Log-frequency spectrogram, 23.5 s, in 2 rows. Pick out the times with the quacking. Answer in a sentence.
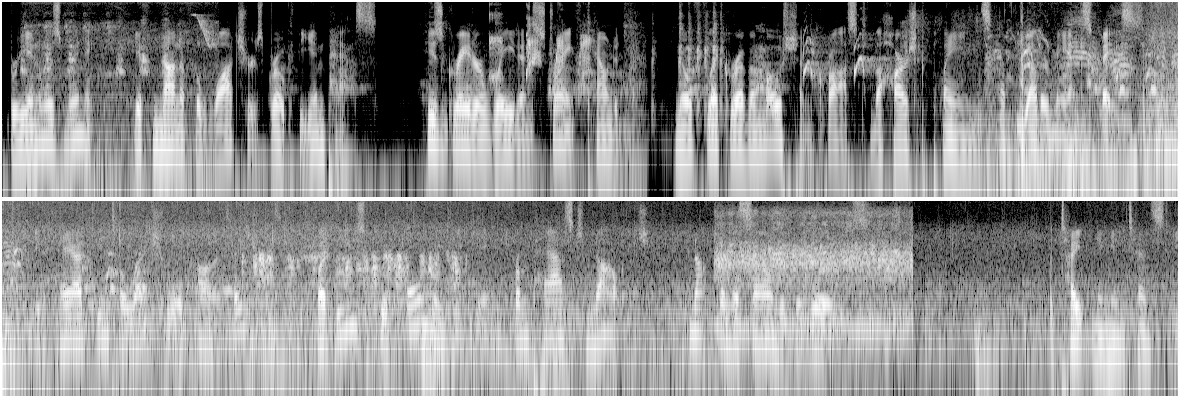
You can hear the quacking from 0.1 to 2.2 s, from 4.8 to 7.2 s, from 9.8 to 12.1 s, from 14.2 to 16.4 s and from 18.9 to 20.9 s.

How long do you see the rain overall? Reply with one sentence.
You can hear the rain for 12 seconds altogether.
